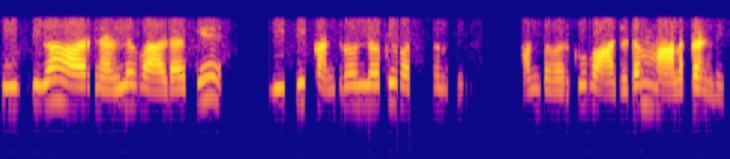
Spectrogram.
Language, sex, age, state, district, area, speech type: Telugu, female, 18-30, Andhra Pradesh, Anakapalli, rural, conversation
